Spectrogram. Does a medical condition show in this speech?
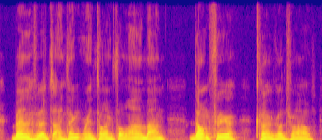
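Yes: ALS; power wheelchair, no tracheostomy.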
